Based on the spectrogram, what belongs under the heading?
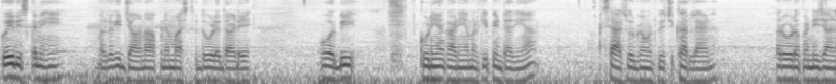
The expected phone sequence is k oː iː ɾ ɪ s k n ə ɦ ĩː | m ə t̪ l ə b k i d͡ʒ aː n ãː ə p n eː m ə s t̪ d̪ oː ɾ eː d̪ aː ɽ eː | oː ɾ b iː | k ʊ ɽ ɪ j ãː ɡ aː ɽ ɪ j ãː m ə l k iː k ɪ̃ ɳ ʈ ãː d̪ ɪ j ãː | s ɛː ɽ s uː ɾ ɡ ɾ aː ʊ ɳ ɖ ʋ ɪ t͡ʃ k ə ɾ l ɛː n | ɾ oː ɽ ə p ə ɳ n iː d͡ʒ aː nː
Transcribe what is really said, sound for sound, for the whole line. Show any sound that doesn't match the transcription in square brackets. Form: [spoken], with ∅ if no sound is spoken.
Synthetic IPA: k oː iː ɾ ɪ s k n ə ɦ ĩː | m ə t̪ l ə b k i d͡ʒ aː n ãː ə p n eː m ə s t̪ d̪ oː [ɽ] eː d̪ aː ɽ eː | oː ɾ b iː | k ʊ ɽ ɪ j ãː [k] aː ɽ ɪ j ãː m ə l k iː [p] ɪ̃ ɳ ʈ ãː d̪ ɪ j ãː | s ɛː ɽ s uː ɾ ɡ ɾ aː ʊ ɳ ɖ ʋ ɪ t͡ʃ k ə ɾ l ɛː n | ɾ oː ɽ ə p ə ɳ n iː d͡ʒ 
